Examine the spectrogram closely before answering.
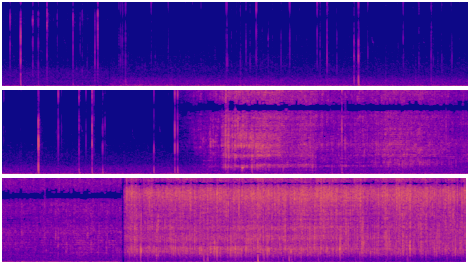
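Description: Wood campfire crackling with scattered sharp pops. About ten seconds in, a thick bone-in beef steak laid into a pan of hot oil starts sizzling loudly, and the sizzle gets louder again about six seconds later.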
